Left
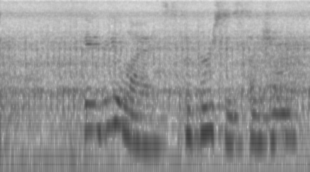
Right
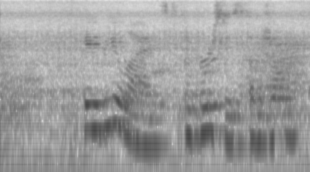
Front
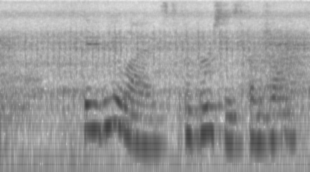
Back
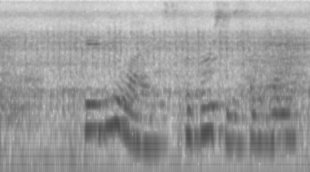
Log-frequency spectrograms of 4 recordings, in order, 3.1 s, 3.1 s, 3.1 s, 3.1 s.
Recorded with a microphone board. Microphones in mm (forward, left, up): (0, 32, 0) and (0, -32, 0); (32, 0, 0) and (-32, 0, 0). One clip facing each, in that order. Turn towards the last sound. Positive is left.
turn(degrees=-10)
